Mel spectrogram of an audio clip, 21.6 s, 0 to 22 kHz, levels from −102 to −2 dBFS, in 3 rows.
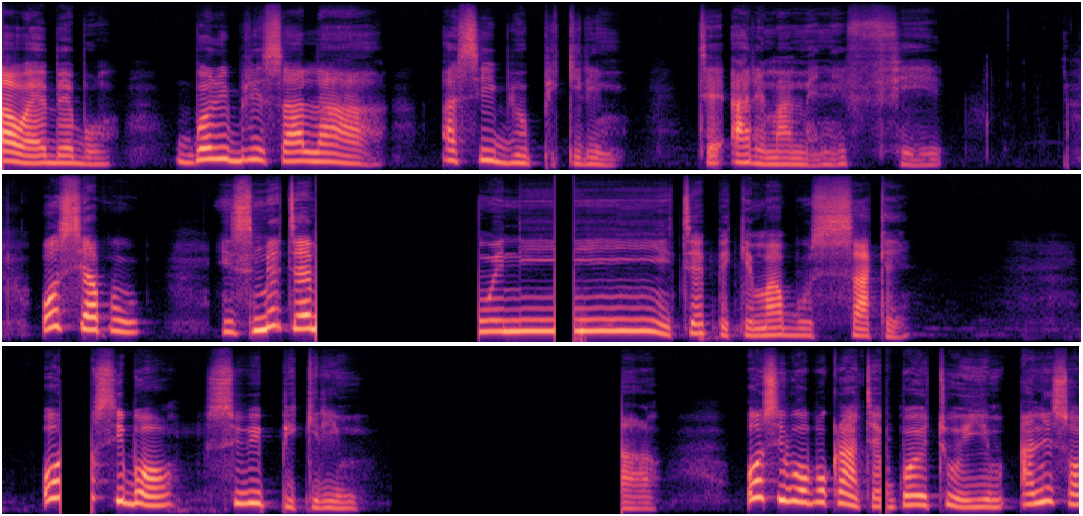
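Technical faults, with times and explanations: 9.28–10.37 s and 16.97–18.51 s, playback stall: the speech stops dead in mid-flow and the output falls fully silent for about 1.1 s, then about 1.5 s the second time, which begins right after "si pikrim". Each gap is long enough to feel like the audio has frozen before it resumes. The likely cause is the player running short of data, or its thread being blocked, so nothing reached the output until it caught up.
10.87–11.06 s, 14.76–14.99 s and 20.23–20.31 s, Bluetooth stall: three short dropouts to silence of about 131 ms, 214 ms and 42 ms, each cutting into the speech and then picking up again. They are brief and abrupt, more a stutter than a freeze. This fits radio interference delaying packets on the wireless link. The headphones' small buffer runs empty and output pauses until the resent packets arrive.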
